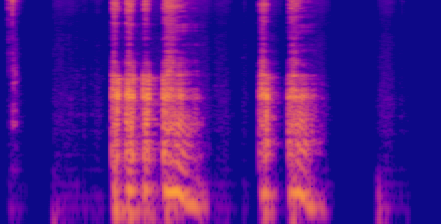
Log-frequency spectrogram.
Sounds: Throat clearing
